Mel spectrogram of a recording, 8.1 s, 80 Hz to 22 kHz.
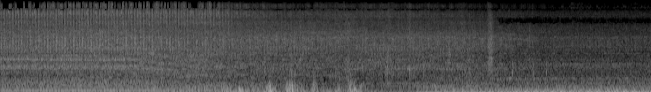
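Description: A Suzuki Jimny JA11 engine idles, gets a few quick throttle blips, then settles back into a low, steady idle, fairly quiet and close.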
